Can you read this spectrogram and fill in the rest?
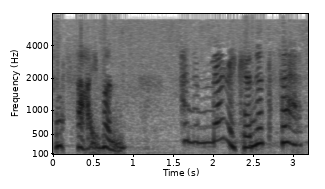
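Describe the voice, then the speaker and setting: A high, genteel, coaxing ghostly wife. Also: female voice, measured pace. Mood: gently needling. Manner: genteel, flattering, theatrical. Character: coaxing, gently needling wife of an old ghost. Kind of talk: old-time radio acting. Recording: thin, phone-like old radio recording.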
